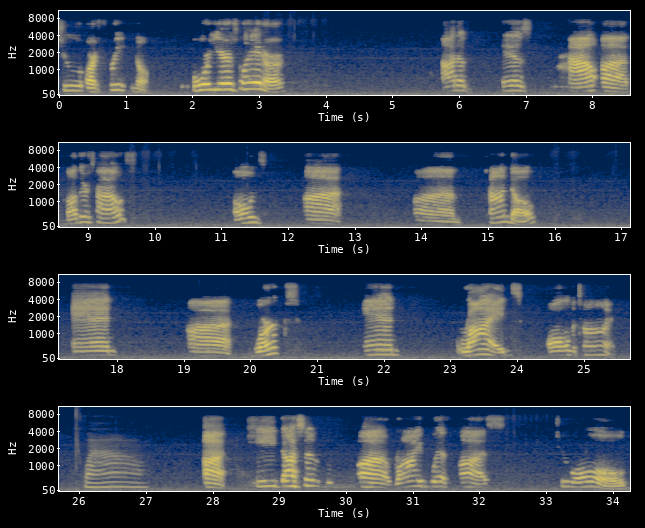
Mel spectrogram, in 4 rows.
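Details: Aphasia in a man after a stroke in 2005 caused by hereditary hemorrhagic telangiectasia (HHT); told he would never talk again, he says he had or still has aphasia, talking being his hardest recovery area.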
